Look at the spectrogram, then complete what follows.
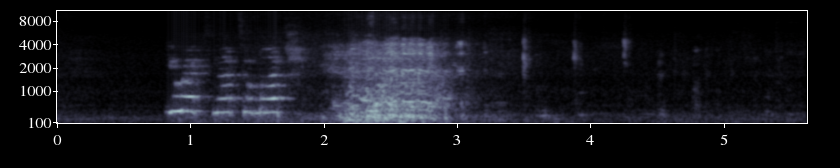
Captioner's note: audience laughs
